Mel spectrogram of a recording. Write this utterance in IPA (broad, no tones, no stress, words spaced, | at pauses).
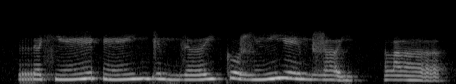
rəsʲẽː ʔẽːj ŋɡemnzəːj koɮĩ jeːmɮʌj | lˠʌː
